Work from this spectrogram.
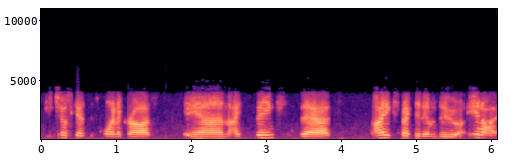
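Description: A woman with an American accent giving conversational sports analysis as a guest reporter, haltingly and often repeating words. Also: fairly low pitch, no echo. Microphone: telephone. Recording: tinny, narrow phone line.

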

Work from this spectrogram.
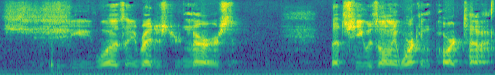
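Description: A man's voice: fairly low pitch, fairly even intonation, a little slow, pushed and bright, a little hiss or hum, poor audio. A man, telling his story as a podcast guest, rambling with lots of fillers and restarts. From Dallas, Texas. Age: 60s. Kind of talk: casual interview.

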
